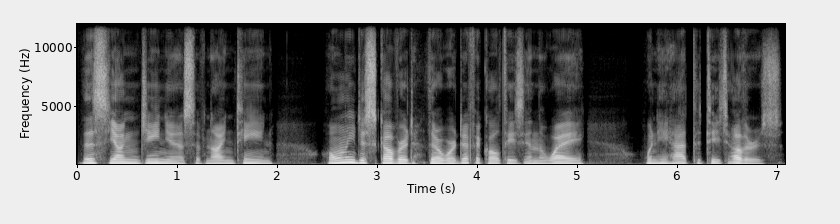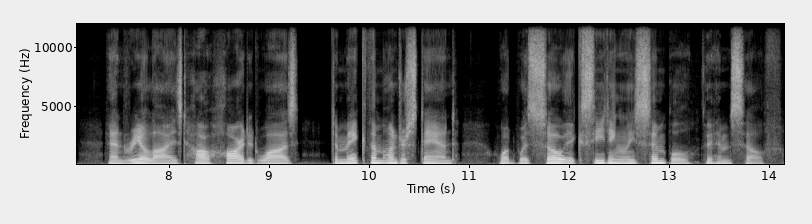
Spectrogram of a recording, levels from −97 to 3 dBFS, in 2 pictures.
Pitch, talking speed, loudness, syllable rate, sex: 145 Hz, 155 wpm, -17 LUFS, 4.9 syllables/s, male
